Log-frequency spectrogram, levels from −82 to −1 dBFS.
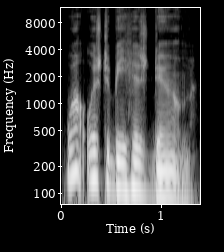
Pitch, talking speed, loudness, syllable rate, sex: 105 Hz, 260 wpm, -16 LUFS, 4.7 syllables/s, male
